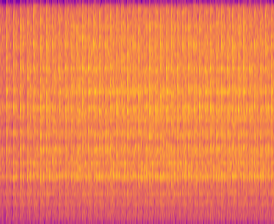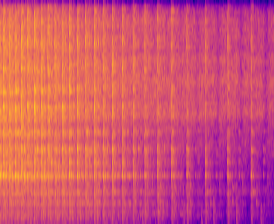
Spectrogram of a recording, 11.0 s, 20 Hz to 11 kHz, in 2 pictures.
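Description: Stuart 5A model steam engine running fast on compressed air: a rapid, even stream of exhaust beats with a bright hiss. It is being run to judge its valve timing after an adjustment of the eccentric. About six seconds in it begins to slow and fade, the beats spreading out.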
